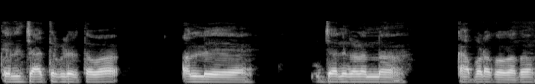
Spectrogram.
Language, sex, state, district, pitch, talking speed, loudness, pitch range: Kannada, male, Karnataka, Bellary, 120 Hz, 65 wpm, -14 LUFS, 115-125 Hz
